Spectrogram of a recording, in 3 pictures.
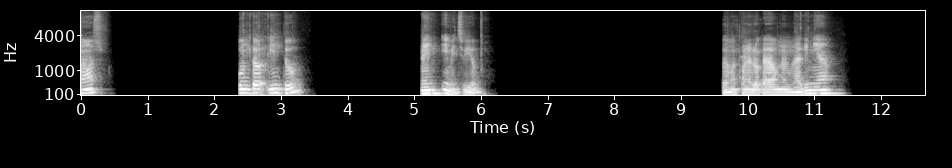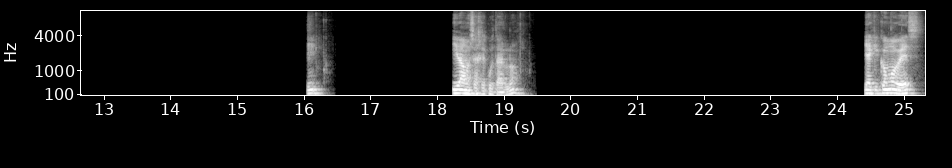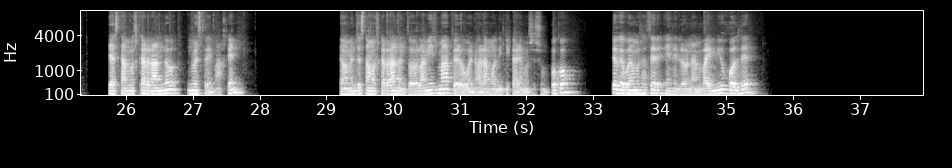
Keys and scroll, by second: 4.6 Return, 6.8 alt+super+l, 16.0 alt+super+l.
